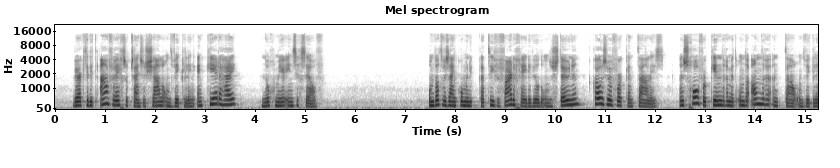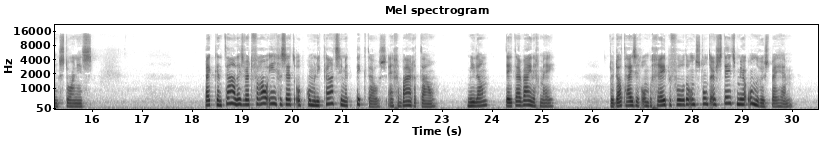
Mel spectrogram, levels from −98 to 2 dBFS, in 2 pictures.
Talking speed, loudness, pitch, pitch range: 120 wpm, -23 LUFS, 180 Hz, 145-215 Hz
